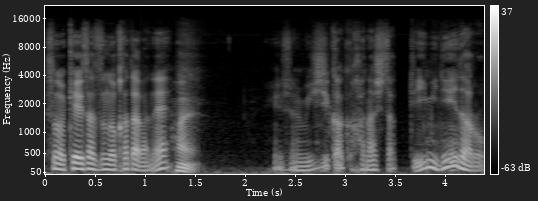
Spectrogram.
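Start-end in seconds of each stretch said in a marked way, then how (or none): 2.4-4.4 barely audible, very quiet, low muttered tone. Retelling a retort in an exchange involving the police, barely audible mutter. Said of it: "聞こえるか聞こえないかぐらいの声で".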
